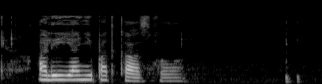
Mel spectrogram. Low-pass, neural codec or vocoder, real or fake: 9.9 kHz; none; real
